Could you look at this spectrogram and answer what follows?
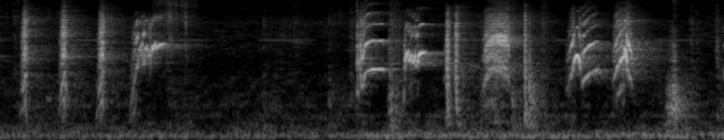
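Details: Javan myna (jalak kebo) singing fast fill phrases: three harsh notes and a squeaky whistle, a short pause, then a jumble of whistled slurs and grating notes.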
